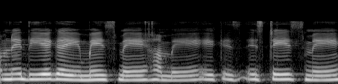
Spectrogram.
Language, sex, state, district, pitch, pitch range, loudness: Hindi, female, Uttar Pradesh, Hamirpur, 220 Hz, 210-235 Hz, -15 LUFS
